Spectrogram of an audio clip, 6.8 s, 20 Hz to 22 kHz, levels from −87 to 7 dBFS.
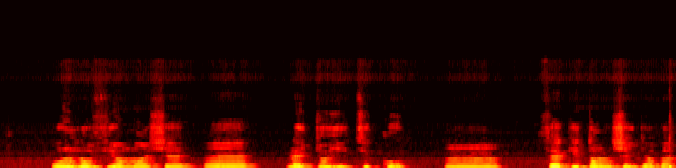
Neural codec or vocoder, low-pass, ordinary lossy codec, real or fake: none; 14.4 kHz; none; real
